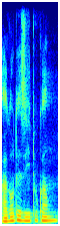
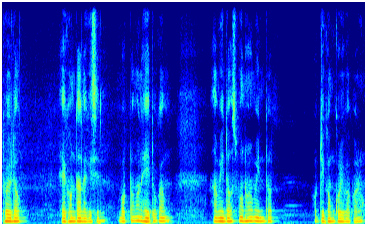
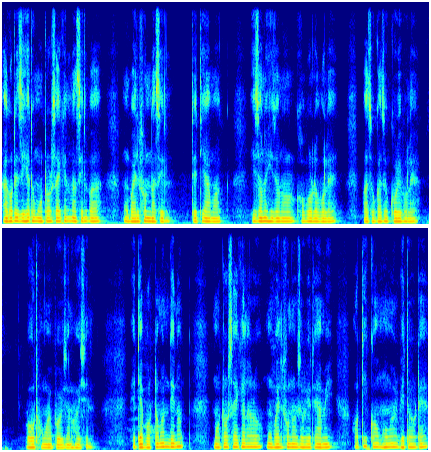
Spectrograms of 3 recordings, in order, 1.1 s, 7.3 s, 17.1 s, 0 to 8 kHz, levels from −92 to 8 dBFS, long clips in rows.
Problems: none marked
